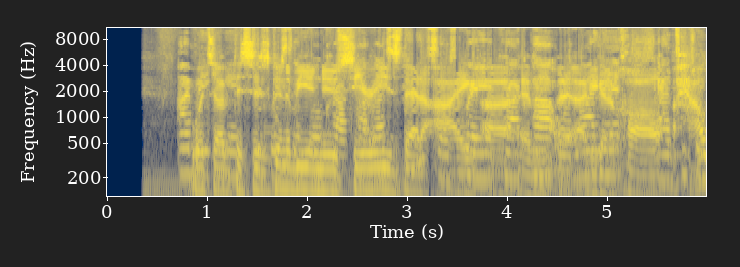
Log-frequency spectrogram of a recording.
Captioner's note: loudly talking over the original tiktok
